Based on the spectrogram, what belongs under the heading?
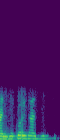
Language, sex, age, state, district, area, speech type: Punjabi, female, 30-45, Punjab, Firozpur, rural, conversation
